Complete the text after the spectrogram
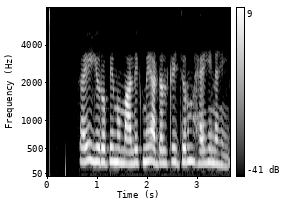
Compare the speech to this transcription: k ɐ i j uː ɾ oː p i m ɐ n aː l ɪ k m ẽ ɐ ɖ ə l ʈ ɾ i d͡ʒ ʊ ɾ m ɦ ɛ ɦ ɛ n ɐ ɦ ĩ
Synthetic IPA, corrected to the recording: k ɐ i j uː ɾ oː p i m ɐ m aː l ɪ k m ẽ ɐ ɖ ə l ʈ ɾ i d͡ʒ ʊ ɾ m ɦ ɛ ɦ i n ɐ ɦ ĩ

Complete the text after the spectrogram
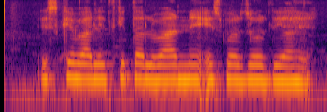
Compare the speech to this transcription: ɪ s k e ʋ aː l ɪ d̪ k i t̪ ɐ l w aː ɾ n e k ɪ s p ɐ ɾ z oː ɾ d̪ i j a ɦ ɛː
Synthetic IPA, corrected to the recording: ɪ s k e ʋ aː l ɪ d̪ k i t̪ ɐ l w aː ɾ n e ʔ ɪ s p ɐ ɾ z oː ɾ d̪ i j a ɦ ɛː

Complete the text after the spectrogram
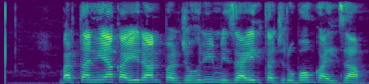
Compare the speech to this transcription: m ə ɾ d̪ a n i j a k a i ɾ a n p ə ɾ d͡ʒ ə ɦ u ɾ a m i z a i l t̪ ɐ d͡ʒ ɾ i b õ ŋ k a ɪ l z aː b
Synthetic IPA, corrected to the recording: b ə ɾ t̪ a n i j a k a i ɾ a n p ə ɾ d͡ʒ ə ɦ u ɾ i m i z a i l t̪ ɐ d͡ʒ ɾ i b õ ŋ k a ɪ l z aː m

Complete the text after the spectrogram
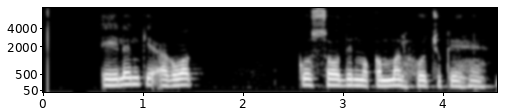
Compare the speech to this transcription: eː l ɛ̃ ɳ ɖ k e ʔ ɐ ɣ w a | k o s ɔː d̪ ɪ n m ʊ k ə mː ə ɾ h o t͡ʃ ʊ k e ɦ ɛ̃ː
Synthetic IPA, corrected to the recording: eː l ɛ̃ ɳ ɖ k e ʔ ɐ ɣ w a | k o s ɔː d̪ ɪ n m ʊ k ə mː ə l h o t͡ʃ ʊ k e ɦ ɛ̃ː

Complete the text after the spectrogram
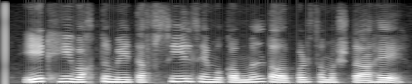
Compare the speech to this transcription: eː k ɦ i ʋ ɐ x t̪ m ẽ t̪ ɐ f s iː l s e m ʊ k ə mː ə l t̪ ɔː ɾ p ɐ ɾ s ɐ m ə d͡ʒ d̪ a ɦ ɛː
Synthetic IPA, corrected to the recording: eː k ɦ i ʋ ɐ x t̪ m ẽ t̪ ɐ f s iː l s e m ʊ k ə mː ə l t̪ ɔː ɾ p ɐ ɾ s ɐ m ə d͡ʒ t̪ a ɦ ɛː

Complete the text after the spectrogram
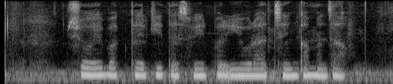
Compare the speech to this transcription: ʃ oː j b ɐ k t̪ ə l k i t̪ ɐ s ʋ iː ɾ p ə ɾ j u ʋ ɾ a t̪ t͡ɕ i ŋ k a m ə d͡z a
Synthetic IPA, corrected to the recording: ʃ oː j b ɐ k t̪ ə ɾ k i t̪ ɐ s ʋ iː ɾ p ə ɾ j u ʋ ɾ a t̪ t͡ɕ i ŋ k a m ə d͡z a

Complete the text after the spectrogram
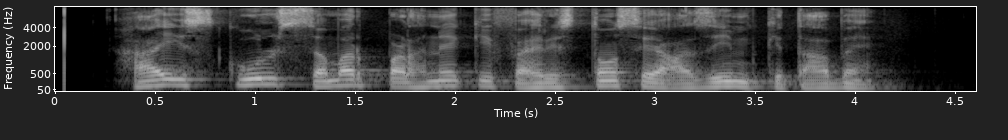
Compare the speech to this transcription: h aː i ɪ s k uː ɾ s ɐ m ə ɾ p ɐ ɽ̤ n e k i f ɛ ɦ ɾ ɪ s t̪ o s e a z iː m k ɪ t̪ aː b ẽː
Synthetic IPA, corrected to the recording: h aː i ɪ s k uː l s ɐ m ə ɾ p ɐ ɽ̤ n e k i f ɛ ɦ ɾ ɪ s t̪ õ s e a z iː m k ɪ t̪ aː b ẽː

